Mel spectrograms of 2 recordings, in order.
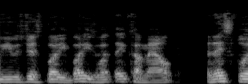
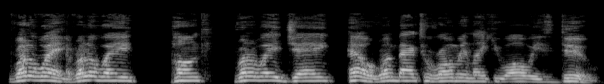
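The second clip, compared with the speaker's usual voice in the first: loud, higher-pitched taunting yell; imitated yelling; 5 semitones higher, 5 dB louder than usual. Wrestler yelling at rivals leaving the ring, imitated yell. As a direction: yell it after them, acting out the wrestler. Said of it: "what does he yell?".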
